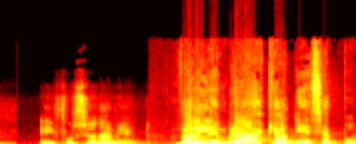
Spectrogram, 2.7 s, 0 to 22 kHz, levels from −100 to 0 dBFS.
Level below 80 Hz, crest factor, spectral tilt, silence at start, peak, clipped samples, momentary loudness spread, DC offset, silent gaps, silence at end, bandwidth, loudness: -32 dBFS; 12 dB; -5.5 dB/octave; 0 s; 0 dBFS; 0.6%; 14 LU; under 0.1%; none; 0 s; 16.5 kHz; -11 LUFS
